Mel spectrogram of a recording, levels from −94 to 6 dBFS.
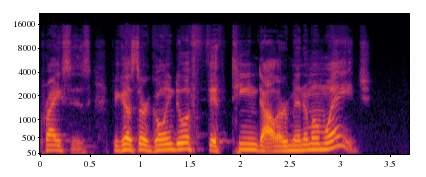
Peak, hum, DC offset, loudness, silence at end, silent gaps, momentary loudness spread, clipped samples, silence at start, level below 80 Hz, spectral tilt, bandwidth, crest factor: -4 dBFS; none; under 0.1%; -20 LUFS; 0.4 s; none; 15 LU; under 0.1%; 0 s; -54 dBFS; -7 dB/octave; 15.5 kHz; 16 dB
